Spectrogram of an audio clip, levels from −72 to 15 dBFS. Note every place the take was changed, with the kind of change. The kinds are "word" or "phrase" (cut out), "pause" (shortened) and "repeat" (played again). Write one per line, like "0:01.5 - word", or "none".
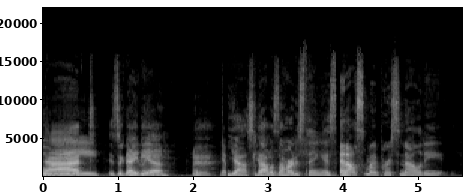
0:01.1 - word
0:03.9 - word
